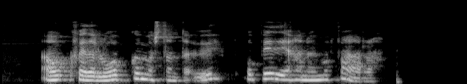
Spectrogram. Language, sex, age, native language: Icelandic, female, 40-49, Icelandic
